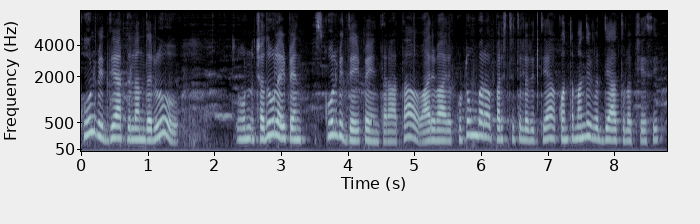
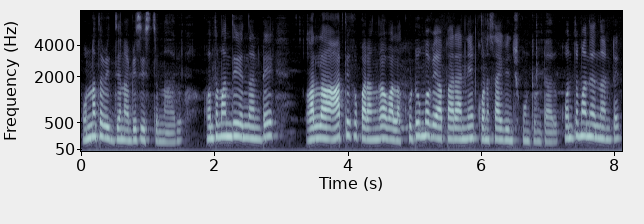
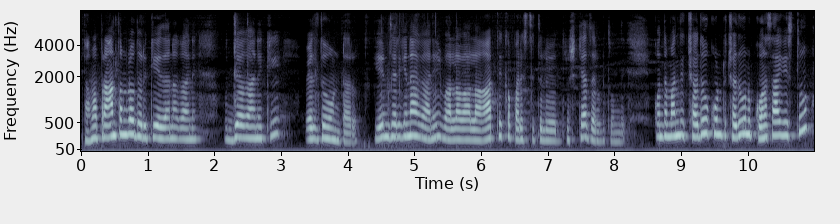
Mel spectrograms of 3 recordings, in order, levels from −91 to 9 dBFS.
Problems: background conversations at intervals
